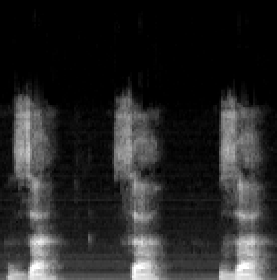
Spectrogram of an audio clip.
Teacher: Za harfi shovqinli jarangli undosh tovushni beradi. O'zimizning o'zbek tilimizdagi z harfi kabi talaffuz qilinadi.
